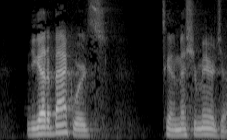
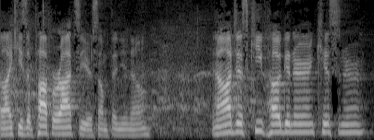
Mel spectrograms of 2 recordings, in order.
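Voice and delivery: ordinary delivery

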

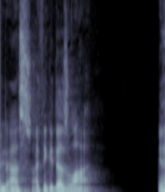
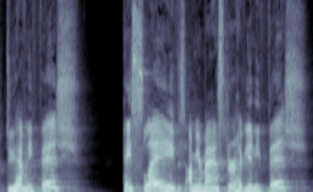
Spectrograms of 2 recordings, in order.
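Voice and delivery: loud, higher-pitched mock boss; brusque, hammed-up hollering at the workers; bossy summons; 6 semitones higher, 5 dB louder than usual. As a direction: bark it like a master at underlings. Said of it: "he doesn't come to them and say".

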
